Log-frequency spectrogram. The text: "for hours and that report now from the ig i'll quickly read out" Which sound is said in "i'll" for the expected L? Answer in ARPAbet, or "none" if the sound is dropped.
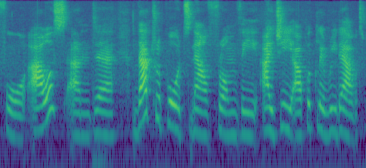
L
